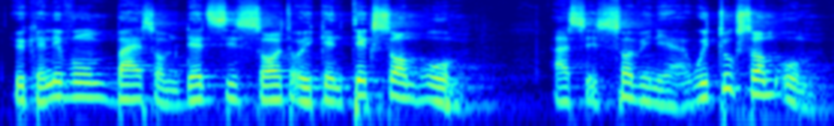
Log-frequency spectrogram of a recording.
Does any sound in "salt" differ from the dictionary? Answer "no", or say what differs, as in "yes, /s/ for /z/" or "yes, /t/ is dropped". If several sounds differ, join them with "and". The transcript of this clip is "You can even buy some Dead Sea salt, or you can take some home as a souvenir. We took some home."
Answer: no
